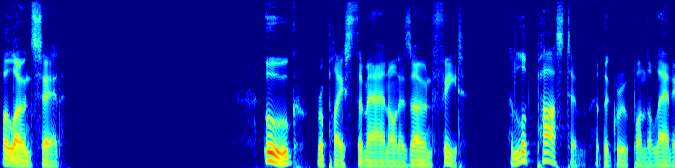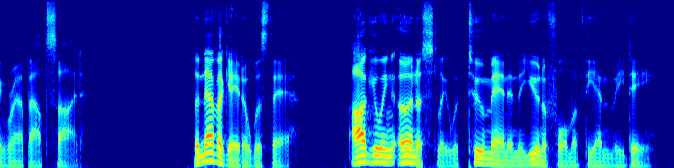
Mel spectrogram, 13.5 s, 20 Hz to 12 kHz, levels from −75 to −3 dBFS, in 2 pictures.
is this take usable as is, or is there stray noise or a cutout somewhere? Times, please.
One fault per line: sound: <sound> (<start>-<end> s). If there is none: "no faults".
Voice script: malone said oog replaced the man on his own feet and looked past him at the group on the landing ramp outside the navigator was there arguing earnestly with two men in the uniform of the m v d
no faults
